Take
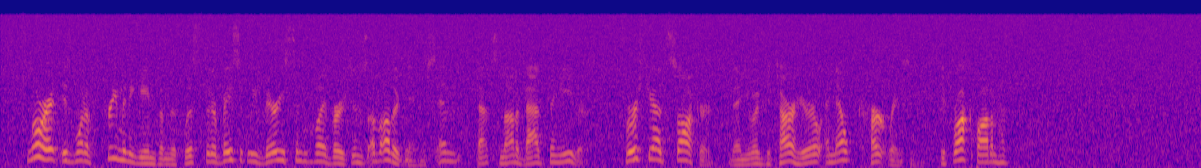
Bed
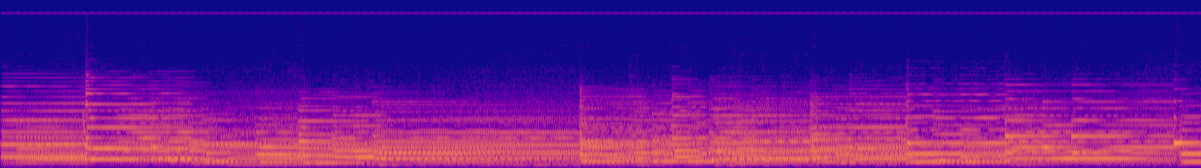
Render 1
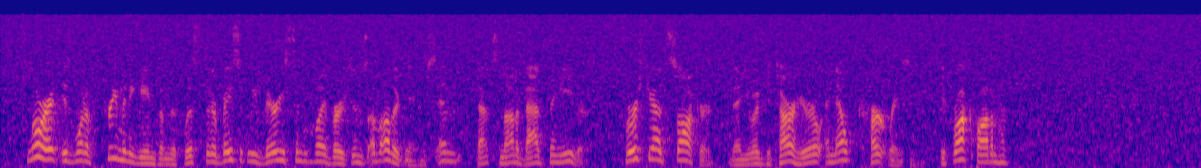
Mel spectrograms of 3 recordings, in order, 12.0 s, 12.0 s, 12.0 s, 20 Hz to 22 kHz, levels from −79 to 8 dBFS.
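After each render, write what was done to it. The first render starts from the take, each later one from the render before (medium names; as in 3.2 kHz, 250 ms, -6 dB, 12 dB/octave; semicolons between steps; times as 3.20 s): noise reduction 13 dB, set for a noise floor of -36 dBFS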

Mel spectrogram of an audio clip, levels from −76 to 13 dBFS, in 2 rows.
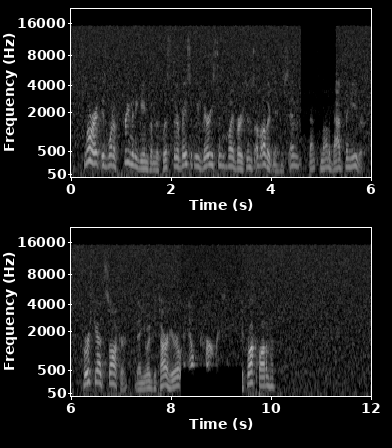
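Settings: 4.60–5.30 s: boxcar filter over 33 samples; 8.19–9.43 s: rippled Chebyshev high-pass 640 Hz, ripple 3 dB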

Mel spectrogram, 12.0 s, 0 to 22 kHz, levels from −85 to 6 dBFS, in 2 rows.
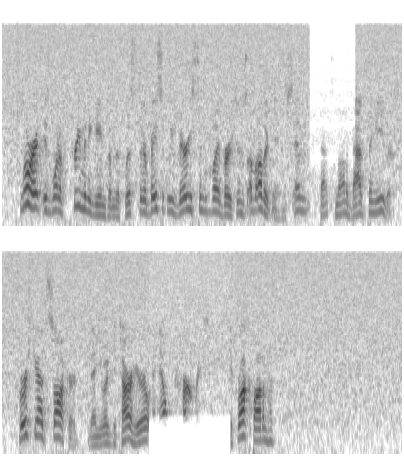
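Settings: bass shelf 380 Hz -10.5 dB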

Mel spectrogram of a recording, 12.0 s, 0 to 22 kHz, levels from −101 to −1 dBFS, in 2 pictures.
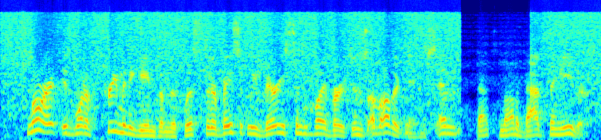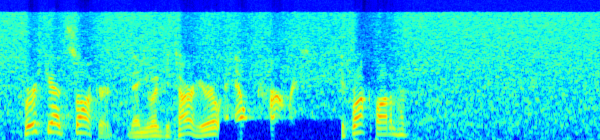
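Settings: compression 5:1, threshold -29 dBFS, peak gain reduction 15 dB; waveshaping leveller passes 1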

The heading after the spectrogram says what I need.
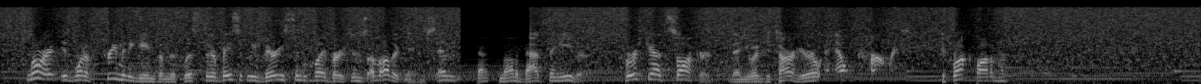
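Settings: add bed -29 dB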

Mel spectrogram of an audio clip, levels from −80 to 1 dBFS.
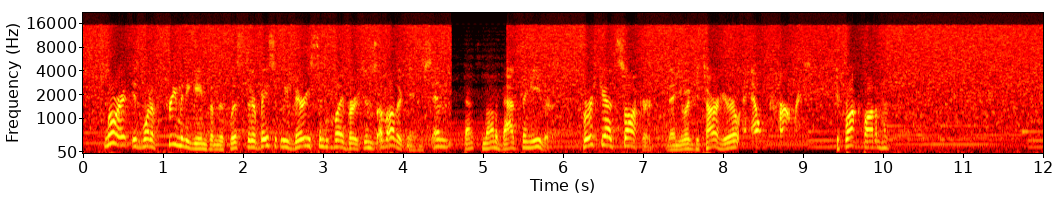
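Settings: trim +12 dB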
